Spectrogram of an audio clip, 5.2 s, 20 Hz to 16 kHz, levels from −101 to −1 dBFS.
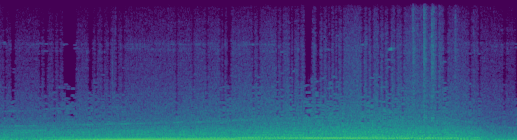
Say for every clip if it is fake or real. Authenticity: real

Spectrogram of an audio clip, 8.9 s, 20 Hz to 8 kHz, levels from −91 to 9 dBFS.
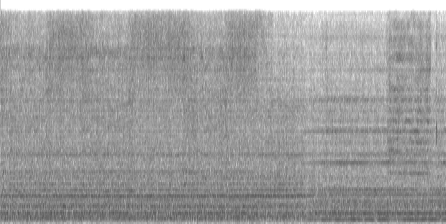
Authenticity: fake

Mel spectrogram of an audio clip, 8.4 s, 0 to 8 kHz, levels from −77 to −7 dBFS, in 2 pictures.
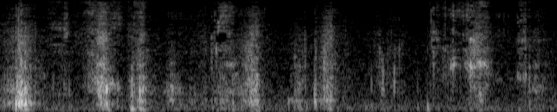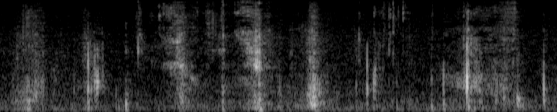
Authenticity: real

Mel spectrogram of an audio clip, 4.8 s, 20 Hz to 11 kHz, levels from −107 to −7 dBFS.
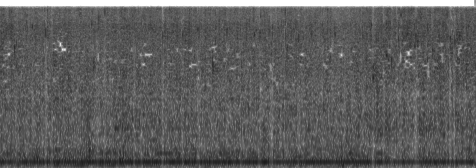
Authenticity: real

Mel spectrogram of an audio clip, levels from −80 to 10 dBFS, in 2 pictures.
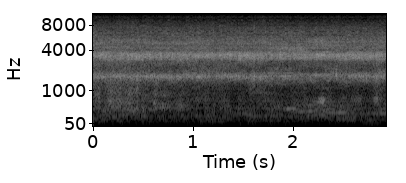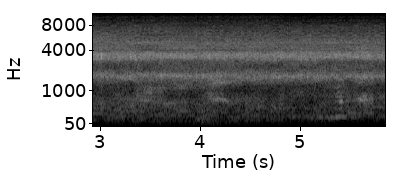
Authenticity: fake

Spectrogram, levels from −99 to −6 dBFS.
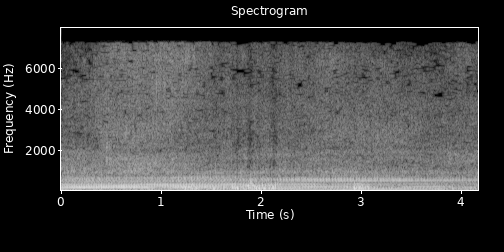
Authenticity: real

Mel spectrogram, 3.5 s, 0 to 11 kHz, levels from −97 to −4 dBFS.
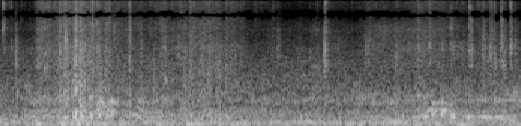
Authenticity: real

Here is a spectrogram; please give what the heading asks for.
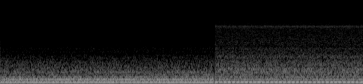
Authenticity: real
